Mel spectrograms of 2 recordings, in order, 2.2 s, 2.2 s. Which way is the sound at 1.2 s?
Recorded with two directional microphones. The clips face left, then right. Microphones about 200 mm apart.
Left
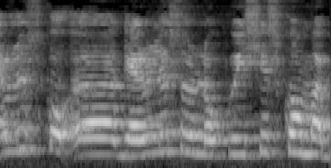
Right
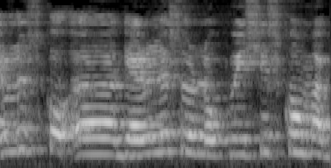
40° left (ahead or behind).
